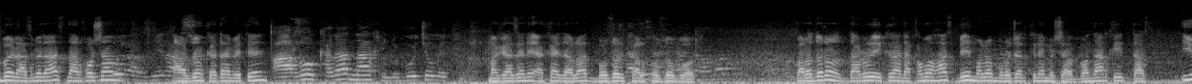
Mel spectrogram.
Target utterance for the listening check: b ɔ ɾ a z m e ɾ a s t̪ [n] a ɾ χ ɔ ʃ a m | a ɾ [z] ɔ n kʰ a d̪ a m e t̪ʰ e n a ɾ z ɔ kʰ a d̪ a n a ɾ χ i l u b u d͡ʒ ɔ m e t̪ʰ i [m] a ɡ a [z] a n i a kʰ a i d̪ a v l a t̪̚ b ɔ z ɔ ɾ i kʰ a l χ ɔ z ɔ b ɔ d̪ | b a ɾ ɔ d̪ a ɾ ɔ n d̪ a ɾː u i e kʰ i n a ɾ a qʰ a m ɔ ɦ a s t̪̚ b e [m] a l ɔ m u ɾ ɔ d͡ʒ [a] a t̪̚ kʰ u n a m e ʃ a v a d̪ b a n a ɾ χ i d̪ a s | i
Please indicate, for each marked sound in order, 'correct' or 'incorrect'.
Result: correct, correct, correct, correct, correct, incorrect

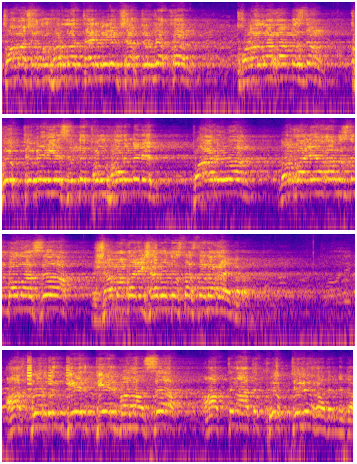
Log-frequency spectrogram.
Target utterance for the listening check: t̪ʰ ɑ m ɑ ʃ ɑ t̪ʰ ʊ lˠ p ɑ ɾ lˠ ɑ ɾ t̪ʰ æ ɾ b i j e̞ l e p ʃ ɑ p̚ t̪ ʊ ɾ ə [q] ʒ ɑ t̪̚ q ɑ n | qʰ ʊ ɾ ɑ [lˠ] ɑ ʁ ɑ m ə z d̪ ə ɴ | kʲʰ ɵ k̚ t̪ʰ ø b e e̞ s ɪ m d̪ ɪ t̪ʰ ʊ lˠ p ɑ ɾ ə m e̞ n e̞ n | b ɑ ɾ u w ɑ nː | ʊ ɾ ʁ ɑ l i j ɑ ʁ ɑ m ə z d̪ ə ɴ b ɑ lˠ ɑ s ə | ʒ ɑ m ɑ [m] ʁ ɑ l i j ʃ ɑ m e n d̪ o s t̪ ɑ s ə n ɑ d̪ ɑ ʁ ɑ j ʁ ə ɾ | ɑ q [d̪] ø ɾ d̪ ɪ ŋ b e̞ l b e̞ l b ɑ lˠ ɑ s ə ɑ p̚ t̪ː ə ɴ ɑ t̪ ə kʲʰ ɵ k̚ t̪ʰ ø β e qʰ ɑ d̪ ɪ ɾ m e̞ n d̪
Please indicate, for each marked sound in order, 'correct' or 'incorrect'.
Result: incorrect, correct, incorrect, incorrect

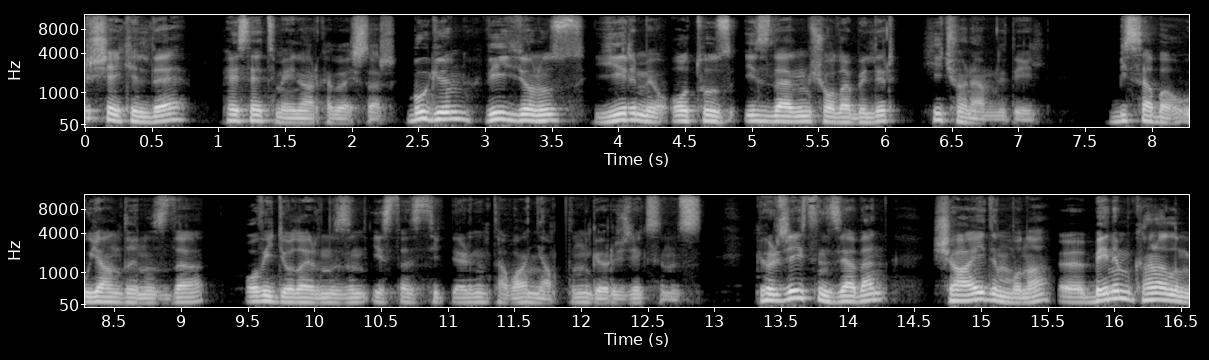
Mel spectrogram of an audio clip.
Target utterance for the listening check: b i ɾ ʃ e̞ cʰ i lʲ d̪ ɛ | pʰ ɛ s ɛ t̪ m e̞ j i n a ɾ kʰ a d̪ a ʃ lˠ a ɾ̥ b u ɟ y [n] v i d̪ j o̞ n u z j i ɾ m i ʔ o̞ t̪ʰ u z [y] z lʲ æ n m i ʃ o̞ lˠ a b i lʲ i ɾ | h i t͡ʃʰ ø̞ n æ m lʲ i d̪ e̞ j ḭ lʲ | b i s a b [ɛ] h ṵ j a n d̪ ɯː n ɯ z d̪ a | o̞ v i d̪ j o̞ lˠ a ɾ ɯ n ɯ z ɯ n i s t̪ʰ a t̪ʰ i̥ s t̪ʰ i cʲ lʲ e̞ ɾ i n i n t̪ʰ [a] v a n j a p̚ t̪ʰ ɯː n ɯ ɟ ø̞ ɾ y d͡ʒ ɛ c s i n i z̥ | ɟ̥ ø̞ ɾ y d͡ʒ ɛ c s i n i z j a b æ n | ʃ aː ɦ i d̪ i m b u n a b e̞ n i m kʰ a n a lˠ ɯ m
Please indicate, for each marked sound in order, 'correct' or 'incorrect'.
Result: correct, incorrect, incorrect, correct

